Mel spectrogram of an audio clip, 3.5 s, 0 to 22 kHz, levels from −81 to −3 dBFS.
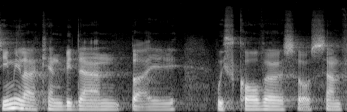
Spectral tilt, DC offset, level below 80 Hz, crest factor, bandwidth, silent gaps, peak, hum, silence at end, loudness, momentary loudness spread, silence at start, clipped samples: -7 dB/octave; under 0.1%; -64 dBFS; 16 dB; 11.5 kHz; none; 0 dBFS; none; 0 s; -18 LUFS; 11 LU; 0 s; under 0.1%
